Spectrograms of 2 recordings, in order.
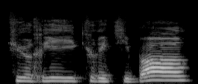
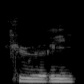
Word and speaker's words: Curitiba: But if we were to compare Blumenau to, for instance, the Curitiba, sorry for the way I pronounce that, but Curitiba, bam, we compare.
